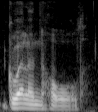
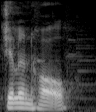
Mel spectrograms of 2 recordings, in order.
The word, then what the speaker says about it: Gyllenhaal: Jake Gyllenhaal.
